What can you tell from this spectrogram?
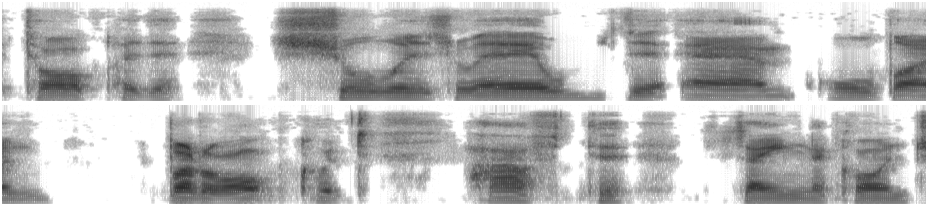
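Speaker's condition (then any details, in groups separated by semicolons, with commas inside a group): Cerebral palsy; unable to walk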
